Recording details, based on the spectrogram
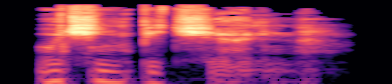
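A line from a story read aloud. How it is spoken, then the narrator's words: Sigh. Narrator (Russian): вздохнул принц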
